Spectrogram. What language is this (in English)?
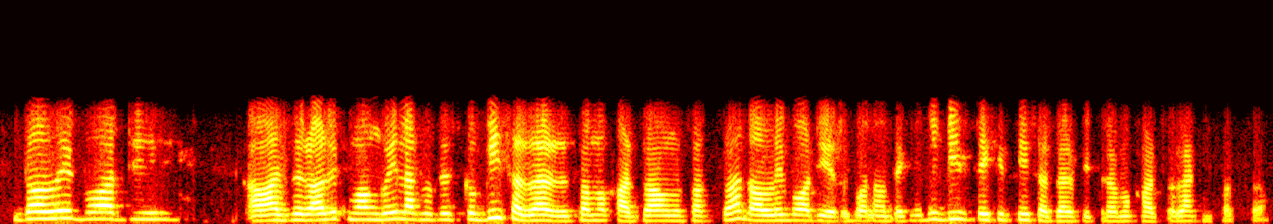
Nepali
